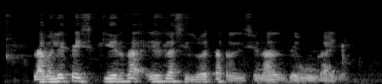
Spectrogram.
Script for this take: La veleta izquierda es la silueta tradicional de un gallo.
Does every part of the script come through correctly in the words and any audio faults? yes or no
yes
